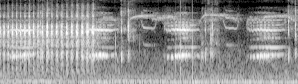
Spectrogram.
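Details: Eurasian jays, four birds on a windowsill making odd noises: a pulsed, rattling screech in the first second, followed by several clear whistled notes that rise and fall, mixed with short harsh clicks.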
